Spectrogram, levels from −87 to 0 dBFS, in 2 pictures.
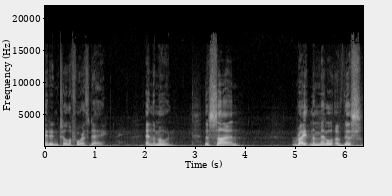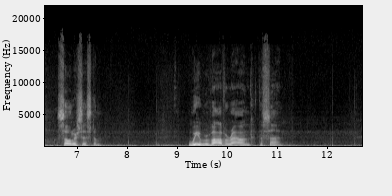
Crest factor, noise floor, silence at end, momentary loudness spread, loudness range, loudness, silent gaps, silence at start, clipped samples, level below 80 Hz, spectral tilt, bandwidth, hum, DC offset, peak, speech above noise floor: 20 dB; -51 dBFS; 0 s; 23 LU; 4 LU; -27 LUFS; none; 0 s; under 0.1%; -46 dBFS; -5 dB/octave; 18 kHz; none; under 0.1%; -8 dBFS; 24 dB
